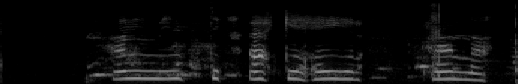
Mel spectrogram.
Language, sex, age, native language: Icelandic, male, 8, Icelandic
